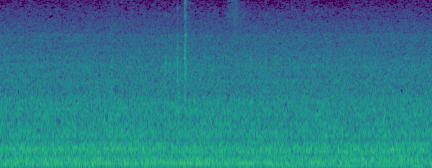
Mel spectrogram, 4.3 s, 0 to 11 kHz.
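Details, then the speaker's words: 2011 Mitsubishi Eclipse 2.4L that died while driving, crank-no-start, timing cover off: fast, even starter whir with no compression rhythm or catch while timing belt doesn't turn; belt likely missing teeth, stripped timing belt. "So hopefully you guys saw that. Timing belt doesn't turn."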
